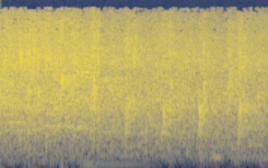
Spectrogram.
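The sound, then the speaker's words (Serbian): A crowd applauds at a local election campaign rally, a dense, even wash of many hands clapping that holds at a steady level throughout. “A jedan aplauz za to.”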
